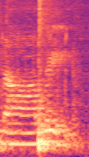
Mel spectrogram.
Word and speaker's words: gnarly: In gnarly, you've also got the AR, making the R sound, and the Y on the end is the most common way of writing the long E sound at the end of a multisyllabic word.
